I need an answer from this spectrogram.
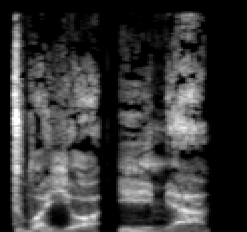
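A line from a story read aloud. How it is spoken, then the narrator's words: Choked wheeze. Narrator (Russian): Захрипел тот, болтаясь в его хватке, как котенок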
